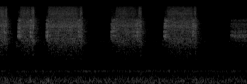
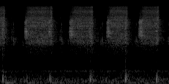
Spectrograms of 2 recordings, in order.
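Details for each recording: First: Airbrush after tightening the loose air valve underneath: short, clean bursts of steady hiss that start and stop crisply, with no popping, sputter or leak between bursts; the airbrush sprays normally. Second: Airbrush with air pressure dialed down: spray hiss stutters about three times a second with clicking pops because the air valve underneath has come loose and isn't sealing; tightening it fixes it.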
